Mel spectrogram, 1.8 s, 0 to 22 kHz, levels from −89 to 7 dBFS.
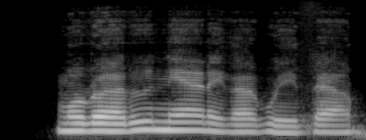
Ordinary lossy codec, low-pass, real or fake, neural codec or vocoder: none; none; fake; codec, 44.1 kHz, 1.7 kbps, Pupu-Codec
